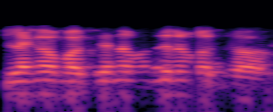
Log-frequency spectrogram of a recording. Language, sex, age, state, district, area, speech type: Odia, female, 60+, Odisha, Sundergarh, rural, conversation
